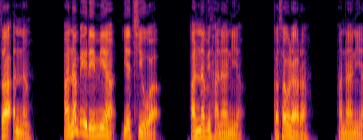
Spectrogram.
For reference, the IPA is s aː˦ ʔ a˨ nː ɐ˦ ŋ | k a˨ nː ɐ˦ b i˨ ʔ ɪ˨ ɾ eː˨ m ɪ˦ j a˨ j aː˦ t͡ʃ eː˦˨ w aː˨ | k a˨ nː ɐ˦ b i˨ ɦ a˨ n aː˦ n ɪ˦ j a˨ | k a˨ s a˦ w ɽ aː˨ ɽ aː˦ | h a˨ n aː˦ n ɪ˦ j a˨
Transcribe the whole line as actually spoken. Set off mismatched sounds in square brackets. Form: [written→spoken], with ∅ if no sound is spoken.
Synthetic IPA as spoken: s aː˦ ʔ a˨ nː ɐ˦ ŋ | [k→ʔ] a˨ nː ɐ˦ b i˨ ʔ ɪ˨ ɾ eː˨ m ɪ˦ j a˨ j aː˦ t͡ʃ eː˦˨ w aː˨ | [k→ʔ] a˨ nː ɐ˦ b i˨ ɦ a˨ n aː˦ n ɪ˦ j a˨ | k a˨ s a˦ w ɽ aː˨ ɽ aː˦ | h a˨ n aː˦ n ɪ˦ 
